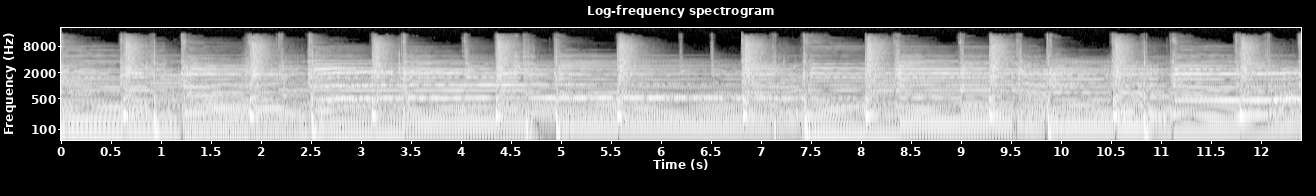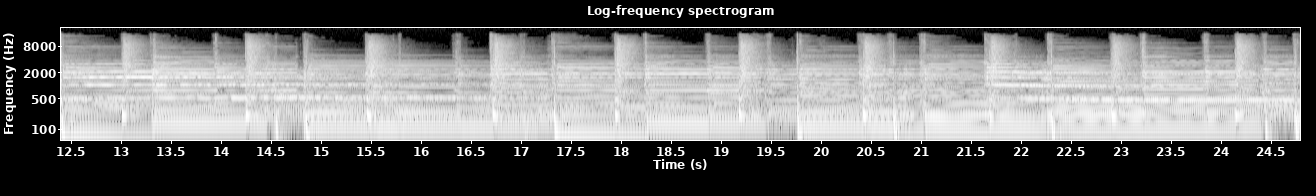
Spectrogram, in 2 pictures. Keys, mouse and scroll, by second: 0.0 z, 0.1 middle click, 0.1-0.4 drag, 0.4 f, 0.6 click, 1.0 middle click, 1.1 ctrl+Tab, 1.1 middle click, 1.2 scroll up 1, 1.3 scroll down 4, 1.3 middle click, 1.6 ctrl+Tab, 1.7 middle click, 1.8 scroll up 1, 1.8 click, 2.1 ctrl+z, 2.4 click, 2.4 middle drag, 2.6 click, 2.8 middle click, 3.1 z, 3.2 middle drag, 3.4 scroll down 2, 3.5 shift+middle drag, 3.7 z, 3.9-4.2 shift+middle drag, 4.2-4.6 scroll up 2, 4.2 z, 4.3 shift+middle click, 4.4 ctrl+Tab, 4.6 f, 4.7-6.0 drag, 6.0 middle click, 6.1 click, 6.3 middle click, 6.4 ctrl+Tab, 6.7 z, 6.8 middle drag, 7.0-7.4 drag, 7.4 middle click, 7.6 click, 7.6 scroll down 4, 7.8 middle click, 7.9 scroll up 3, 8.0 middle click, 8.1 scroll down 1, 8.2-8.6 drag, 8.6 middle drag, 8.7 scroll down 1, 8.7-9.2 middle drag, 9.2 ctrl+Tab, 9.4 middle click, 9.5 scroll up 3, 9.6 middle click, 9.7 click, 9.8 ctrl+Tab, 10.0 shift+middle click, 10.1 scroll up 1, 10.5 click, 10.5 middle click, 10.7-11.9 drag, 11.9 middle click, 12.1 click, 12.5 ctrl+z, 12.6 click, 13.6 click, 14.1 ctrl+z, 14.2 click, 14.8 click, 15.2 ctrl+z, 15.3-15.9 drag, 15.9 middle click, 16.1 scroll down 3, 16.2 middle click, 16.5 scroll up 5, 16.6 middle click, 16.8-17.8 drag, 17.8 ctrl+z, 17.9 click, 18.3-20.8 typing, 18.4 click, 18.7 ctrl+z, 18.7 click, 19.1 click, 19.6 click, 19.8 ctrl+z, 19.9 click, 20.1 ctrl+z, 20.2 click, 20.5 middle click, 20.7 scroll down 2, 20.9 click, 21.3 ctrl+z, 21.4 middle click, 21.5 ctrl+Tab, 21.7 drag, 21.7 middle drag, 22.0 middle click, 22.1 z, 22.3 middle click, 22.5 scroll down 1, 22.6 shift+middle click, 23.0-23.4 scroll up 4, 23.1 middle click, 23.1 ctrl+Tab, 23.4 z, 23.4 shift+middle click, 23.6 z, 24.0 click, 24.1 middle drag, 24.3-24.7 drag.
